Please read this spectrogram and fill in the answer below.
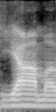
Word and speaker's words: Llama: set directly from them, which I think is actually pronounced Yama, but everybody says Llama.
